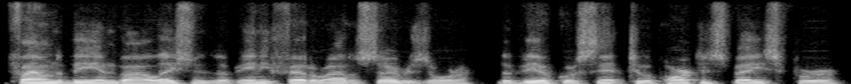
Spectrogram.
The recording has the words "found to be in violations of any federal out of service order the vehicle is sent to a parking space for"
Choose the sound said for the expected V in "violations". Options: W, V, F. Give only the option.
V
